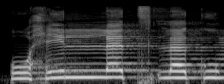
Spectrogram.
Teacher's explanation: jangan lupa untuk mengeluarkan angin di huruf ta ya kalau Ta ini punya sifat namanya hams Jadi kalau tanya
